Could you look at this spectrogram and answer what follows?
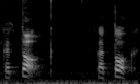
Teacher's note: the stress switches over to the second syllable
